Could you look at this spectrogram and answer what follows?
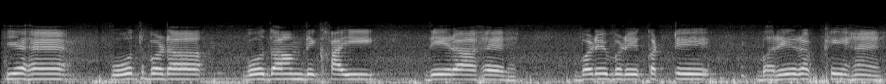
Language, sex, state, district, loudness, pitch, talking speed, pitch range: Hindi, female, Haryana, Jhajjar, -14 LUFS, 240 Hz, 95 wpm, 235-245 Hz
